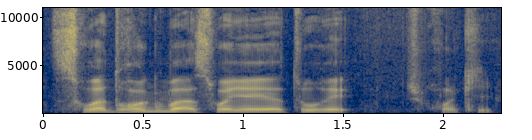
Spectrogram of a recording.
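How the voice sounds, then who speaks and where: A man's voice: mid-range voice, little pitch movement, normal speed, dark tone, smooth, no echo. A man hosting a casual livestream interview, firing off playful either-or questions and laughing often. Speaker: host.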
